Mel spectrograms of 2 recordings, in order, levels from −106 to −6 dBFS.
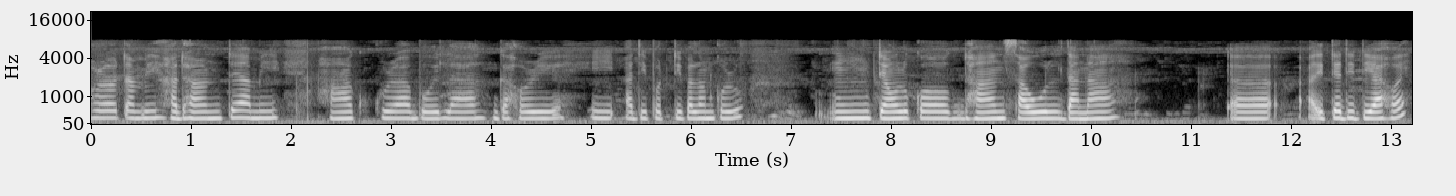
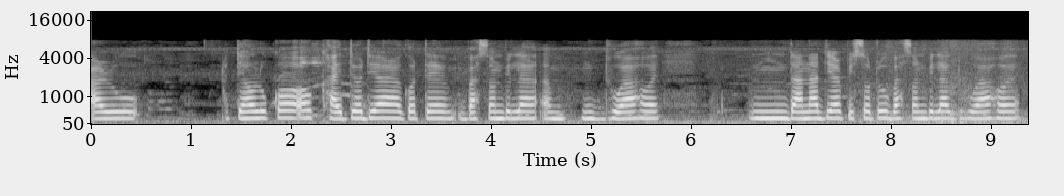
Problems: none marked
